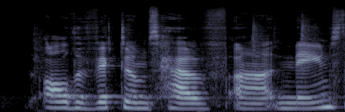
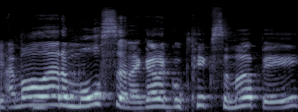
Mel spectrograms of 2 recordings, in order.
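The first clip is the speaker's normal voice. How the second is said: higher-pitched, hammed-up Canadian accent; mock Canadian accent; 5 semitones higher, 4 dB louder than usual. Teasing the Canadian about Molson, mock Canadian accent. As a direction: play a cartoon Canadian, tagging on "eh". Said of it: "think of a Canadian thing to say".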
